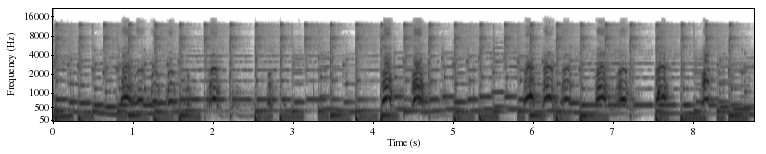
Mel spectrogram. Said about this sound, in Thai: เจ้าสมศรีสุนัขคู่ใจของลุงทองดี ก็เห่าใส่เจ้าจ้อยเสียงดังจนลุงทองดีต้องลงมาจากบ้าน เพื่อห้ามเจ้าสมศรี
